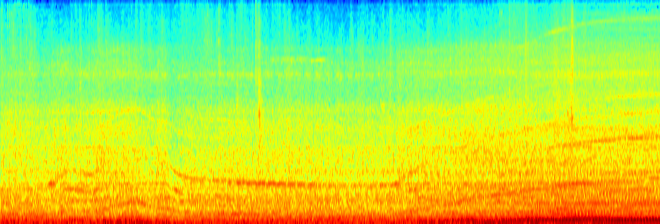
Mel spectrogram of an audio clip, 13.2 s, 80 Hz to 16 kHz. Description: This is an Arriva North West VDL SB200, which is misfiring and sounding very unhealthy haha! :D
